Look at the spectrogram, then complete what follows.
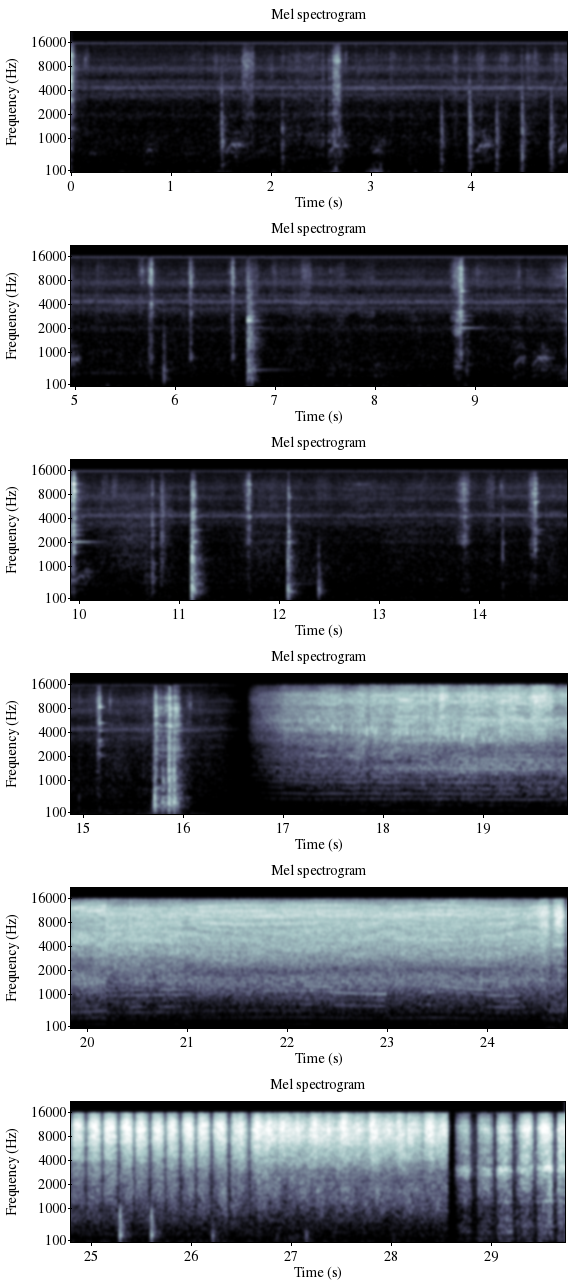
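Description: A metal spatula spreads white filler over the painted tank of a vintage blow torch, making faint scattered scrapes and taps. About halfway through, a much louder steady rubbing noise cuts in. It turns into rapid, regular back-and-forth strokes of sandpaper rubbing down the filler by hand.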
